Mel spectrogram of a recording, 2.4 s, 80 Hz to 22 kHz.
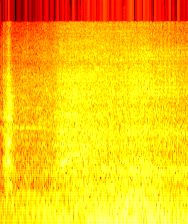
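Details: Yamaha Mio M3 125 after replacing a sticking non-original starter switch (4-leg relay) that kept the starter motor spinning with the key off: a brief starter whir, then it catches and settles into a steady idle with no hanging starter.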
